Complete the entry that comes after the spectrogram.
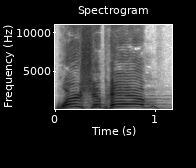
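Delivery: high, loud ringing cry; a preacher voicing David's loud cry of worship. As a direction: call it out with all your voice. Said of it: "he just cries out".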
